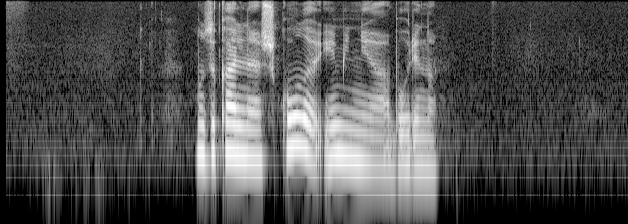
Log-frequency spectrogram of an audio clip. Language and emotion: Russian, neutral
